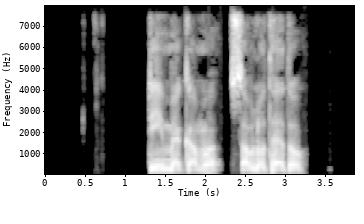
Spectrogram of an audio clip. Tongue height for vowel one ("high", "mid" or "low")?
high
